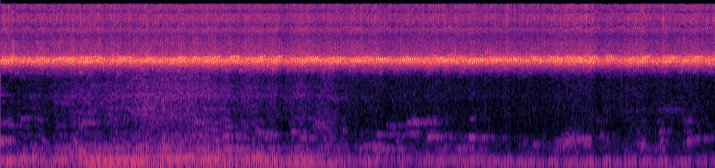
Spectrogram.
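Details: Steady shrill chirping from thousands of crickets at a real cricket farm, a seamless high trill over low rumbling that fades after the first few seconds.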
